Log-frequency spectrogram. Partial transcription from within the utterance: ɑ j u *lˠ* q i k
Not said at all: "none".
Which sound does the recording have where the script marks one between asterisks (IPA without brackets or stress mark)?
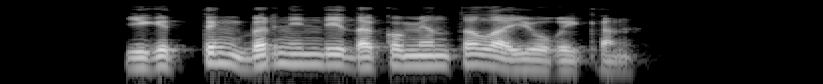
none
